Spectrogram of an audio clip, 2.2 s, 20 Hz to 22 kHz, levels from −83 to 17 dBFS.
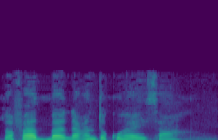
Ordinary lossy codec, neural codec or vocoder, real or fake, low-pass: none; codec, 24 kHz, 0.9 kbps, WavTokenizer, medium speech release version 2; fake; 10.8 kHz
